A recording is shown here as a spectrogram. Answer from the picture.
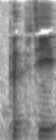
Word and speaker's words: petit: Petit we typically pronounce as petit, often sounds just as T.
